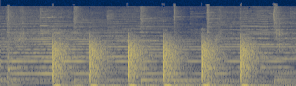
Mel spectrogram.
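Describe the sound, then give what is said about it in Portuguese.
Six hammer blows strike a surface in a steady rhythm as a boy hammers up what seems to be a notice, each a solid, fairly loud thunk, with a sustained musical tone running underneath. “E está lá, martelando o que parecia ser um aviso.”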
